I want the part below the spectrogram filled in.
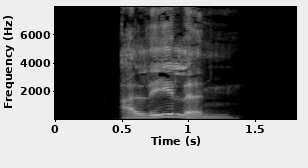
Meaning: inflection of allel: 1. strong genitive masculine/neuter singular 2. weak/mixed genitive/dative all-gender singular 3. strong/weak/mixed accusative masculine singular 4. strong dative plural
- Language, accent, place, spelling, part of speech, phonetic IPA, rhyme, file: German, Germany, Berlin, allelen, adjective, [aˈleːlən], -eːlən, De-allelen.ogg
